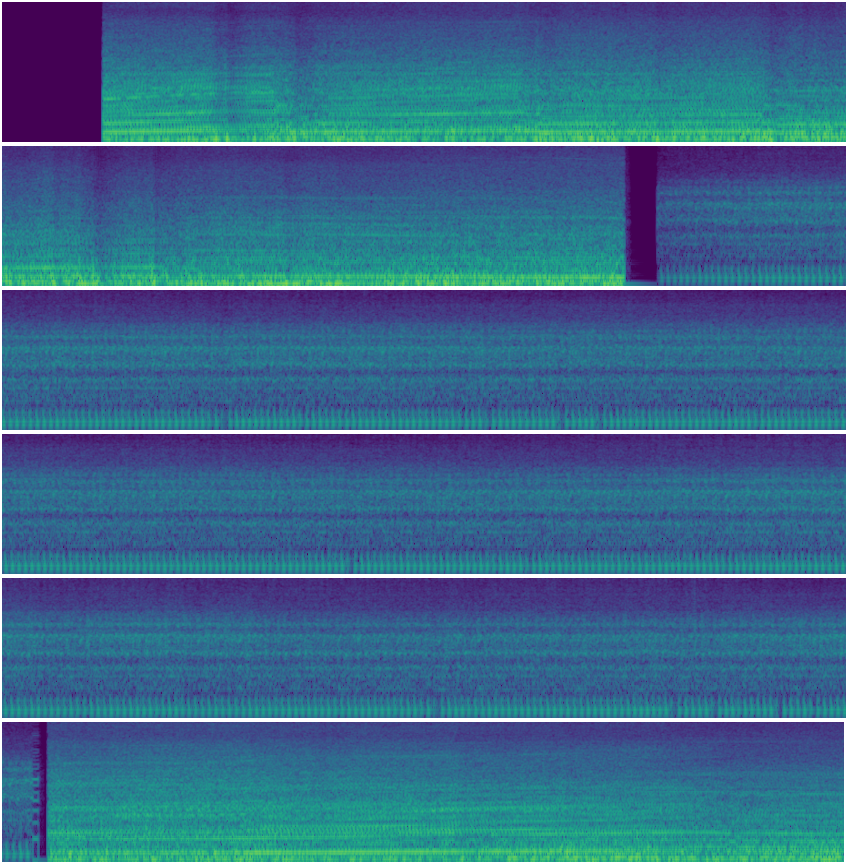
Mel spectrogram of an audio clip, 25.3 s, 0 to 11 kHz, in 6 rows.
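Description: A 2020 Yamaha MT-09 motorcycle revs loudly, its engine pitch climbing and falling. In the middle stretch the revving gives way to a steadier, quieter rush of wind and engine, then the revving returns at the end.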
